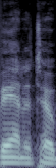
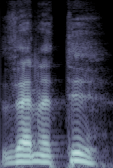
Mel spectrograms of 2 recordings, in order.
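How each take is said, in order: First: The name is said with American English sounds. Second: The name is said with French-like sounds. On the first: "the American pronunciation is going to be" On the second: "but really"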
